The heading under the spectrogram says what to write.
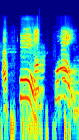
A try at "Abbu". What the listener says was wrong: Not Appu, beta. Abbu. A-B-B.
